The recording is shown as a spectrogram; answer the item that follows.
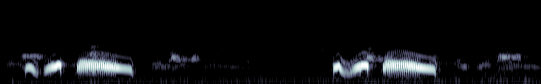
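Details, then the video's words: Spotted dove cooing, a call played to stir other doves into calling: two low cooing phrases a few seconds apart, each a short double coo then a long vibrating coo, with faint soft notes between. "Tiếng Cu Gáy Giọng Hạp BổI [ GÁY GỌI,THÚC,GÙ ]"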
